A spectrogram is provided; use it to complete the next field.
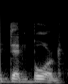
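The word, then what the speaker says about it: Den Hoorn: the island which there's a town called deor I'd say denor they in denor is a Dutch way of pronouncing it it's the main village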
